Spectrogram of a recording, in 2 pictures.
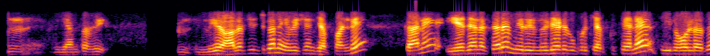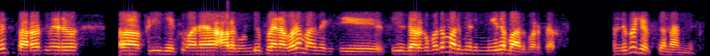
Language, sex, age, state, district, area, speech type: Telugu, male, 30-45, Andhra Pradesh, Visakhapatnam, urban, conversation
